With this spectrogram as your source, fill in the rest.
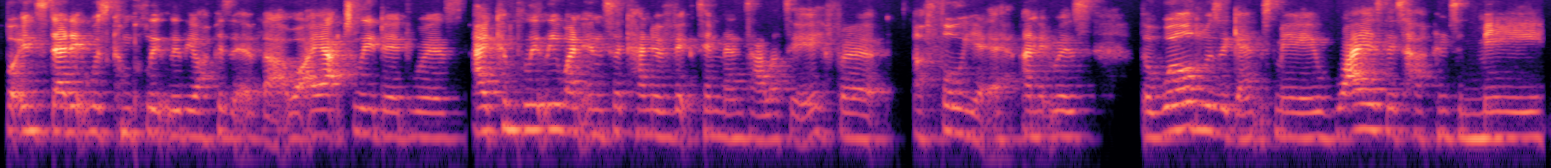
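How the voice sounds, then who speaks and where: A woman's voice: lowish voice, steady tone, a little fast, darkish tone. A woman, telling her story as an interview guest in a chatty way, full of "like". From Manchester, England. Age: 30s. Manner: chatty, lots of "like", acts out her own thoughts. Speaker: guest, personal trainer and nutritionist. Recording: roomy echo.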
